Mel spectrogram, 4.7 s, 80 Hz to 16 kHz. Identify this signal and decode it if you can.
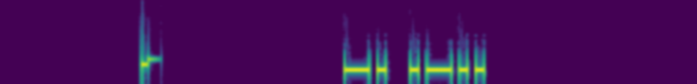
Morse code, heard as a keyed tone, about 22 wpm, 700 Hz. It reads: NL
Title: Canadian Provinces and Territories 22wpm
